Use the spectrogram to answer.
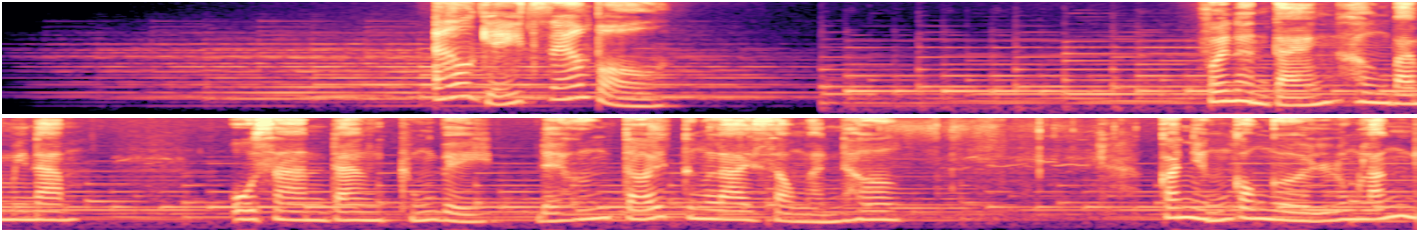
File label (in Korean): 베트남 호치민 여 차분한톤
